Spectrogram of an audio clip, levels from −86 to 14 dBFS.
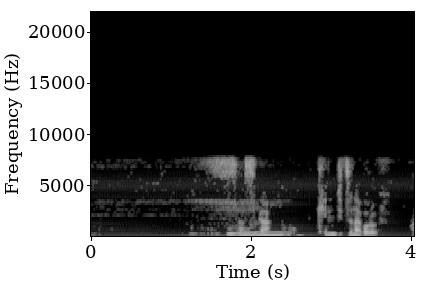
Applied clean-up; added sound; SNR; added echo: classical method spectral subtraction.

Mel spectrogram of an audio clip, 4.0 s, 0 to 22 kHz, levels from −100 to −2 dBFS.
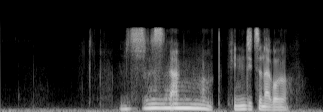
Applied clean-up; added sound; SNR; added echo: neural diffusion model UNIVERSE++.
